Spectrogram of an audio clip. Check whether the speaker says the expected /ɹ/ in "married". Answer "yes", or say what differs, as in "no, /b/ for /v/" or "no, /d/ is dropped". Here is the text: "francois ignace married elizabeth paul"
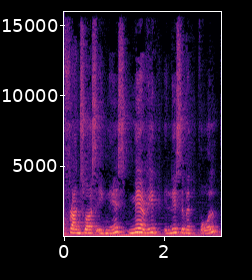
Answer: yes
